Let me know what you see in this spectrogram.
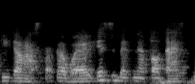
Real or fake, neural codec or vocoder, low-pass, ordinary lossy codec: fake; codec, 16 kHz, 1.1 kbps, Voila-Tokenizer; 7.2 kHz; MP3, 96 kbps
